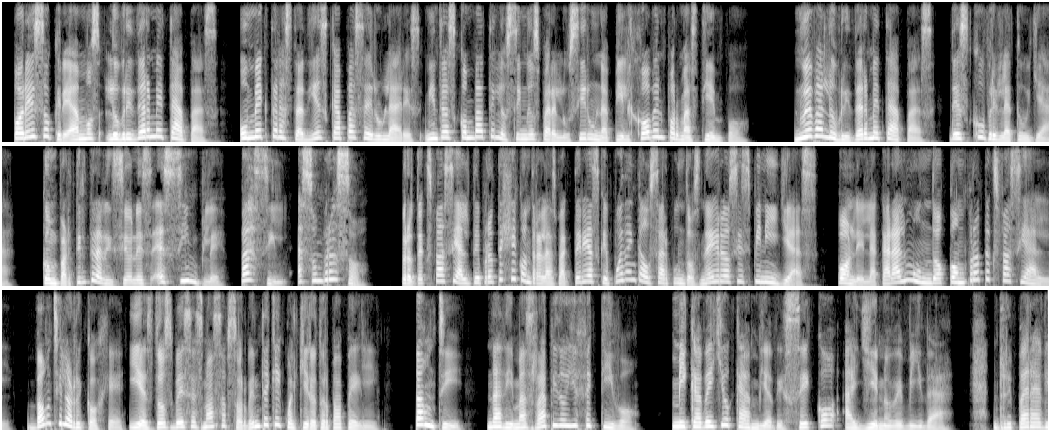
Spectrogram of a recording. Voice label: NEUTRO

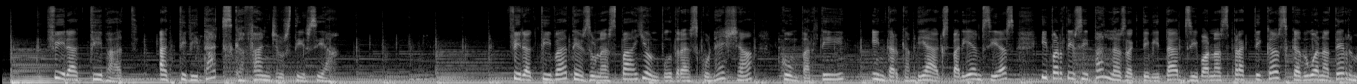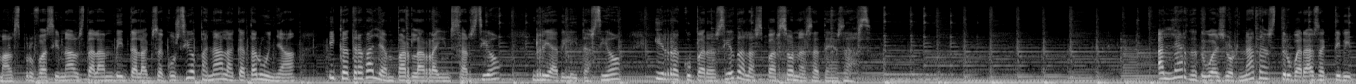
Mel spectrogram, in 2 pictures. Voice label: LOCUTORA COMERCIAL VIDEO INTERNET

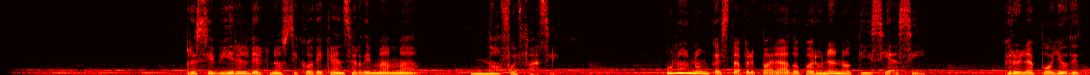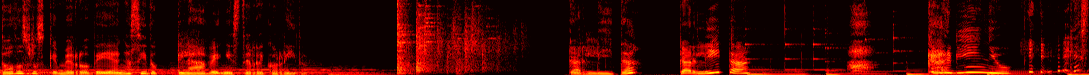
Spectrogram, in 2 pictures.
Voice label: vo acting spa

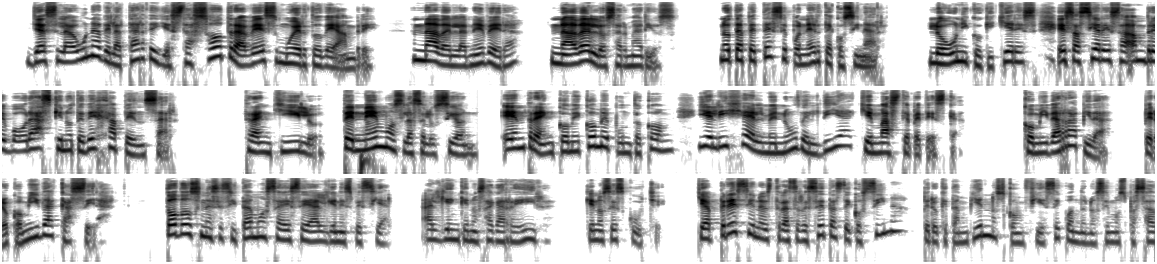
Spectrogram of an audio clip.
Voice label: Español neutro

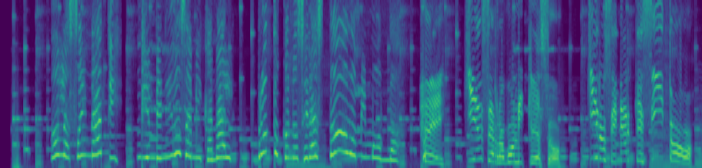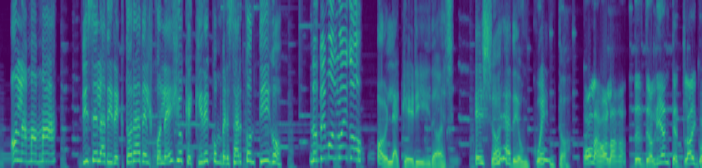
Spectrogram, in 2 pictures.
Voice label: Locucion Personajes

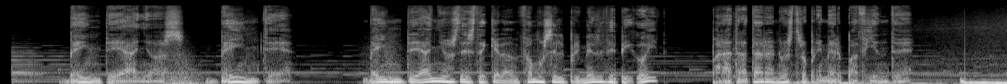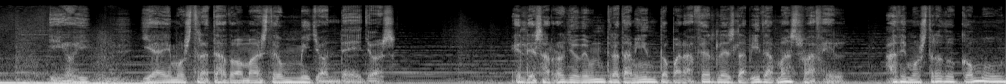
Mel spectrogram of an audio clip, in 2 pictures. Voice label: Corporativo; Depigoid

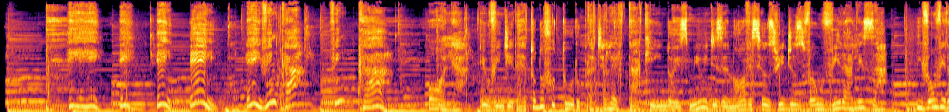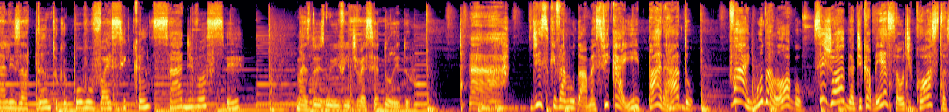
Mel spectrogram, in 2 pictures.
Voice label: Publicitario

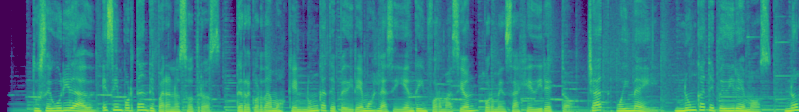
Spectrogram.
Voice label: spot redes sociales Banco sin fx ARG; rode

